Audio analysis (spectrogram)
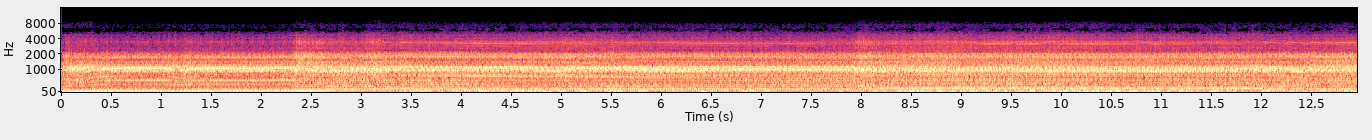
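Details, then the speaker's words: Oliver 1755 tractor, warm, gauge on hydraulic system reading about 1600–1800 PSI: engine note drops and steadies under load as valve turned in; relief valve starts blowing near 1700 PSI, too low, needs shims added. "all right now I don't know how much you can hear on the camera but if I turn it in you can hear the relief valve below right about there it's starting to blow and that won't work so we'll back it off"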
